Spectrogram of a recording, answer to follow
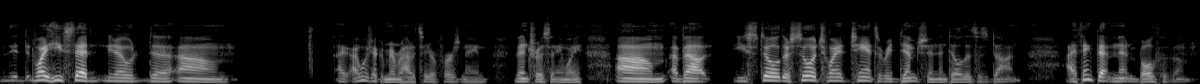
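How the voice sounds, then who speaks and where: Bright-voiced man on a slightly dull, dry recording. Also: mid-range voice, fairly quick, dry recording. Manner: hesitant, searching for words. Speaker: podcast co-host. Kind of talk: casual book discussion.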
